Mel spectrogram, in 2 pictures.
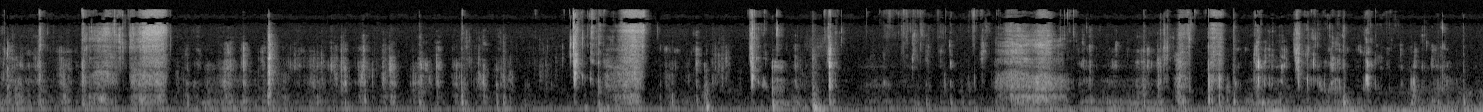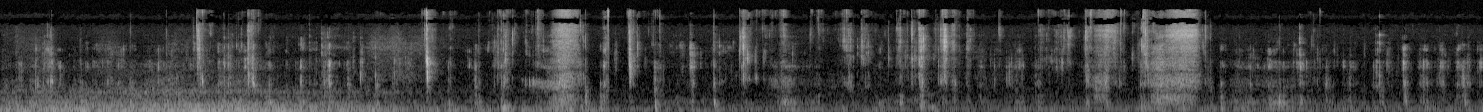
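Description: Faint close-up eating sounds: a person chewing and crunching fried chicken and rice, with scattered small clicks.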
